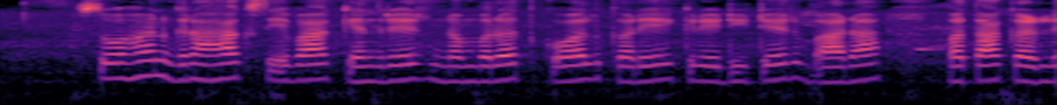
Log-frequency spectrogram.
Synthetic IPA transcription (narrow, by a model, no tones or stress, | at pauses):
soɦənɡɾaɦəksḛbakẽnd̪ɾeɾnəmbəɾət̪kɔlkəɾekɾeɖiʈeɾbaɾa | pət̪akəɾle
